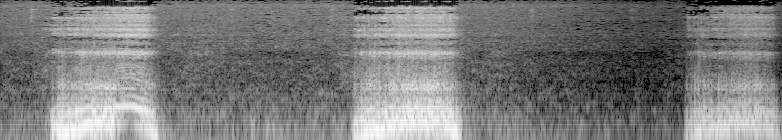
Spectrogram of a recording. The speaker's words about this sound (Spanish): Se voltea para un lado y empieza, se voltea para el otro y le sigue. Y, bueno, ¿qué te parece si escuchamos una pequeña muestra de los ronquidos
